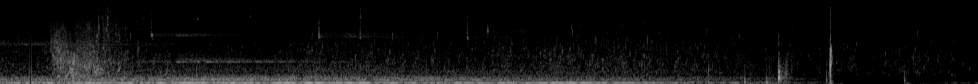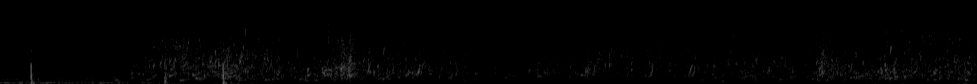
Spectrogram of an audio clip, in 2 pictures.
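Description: Water splashes as someone swims through it.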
